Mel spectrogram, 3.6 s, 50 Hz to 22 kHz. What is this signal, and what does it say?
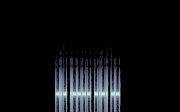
Morse code, heard as a keyed tone, about 49 wpm, 700 Hz. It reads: K1CM
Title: NA SOTA Chaser Callsigns 50wpm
